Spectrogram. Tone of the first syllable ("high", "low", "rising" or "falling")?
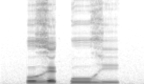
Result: high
